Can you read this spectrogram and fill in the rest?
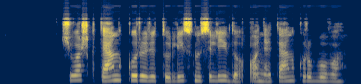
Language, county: Lithuanian, Kaunas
